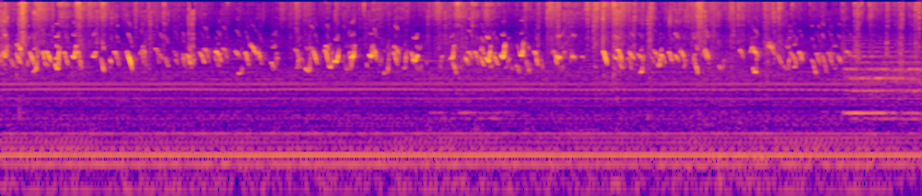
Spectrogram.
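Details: A brood of baby chicks chirping while playing: a dense, continuous chorus of soft, high, overlapping peeps over a steady low mechanical hum.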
